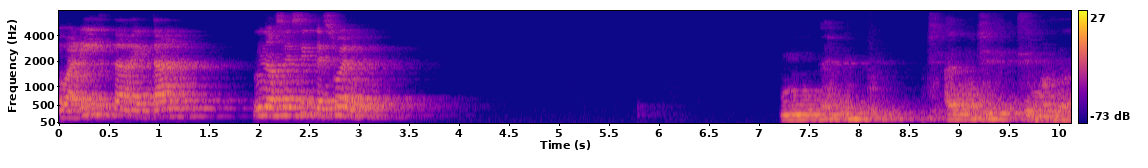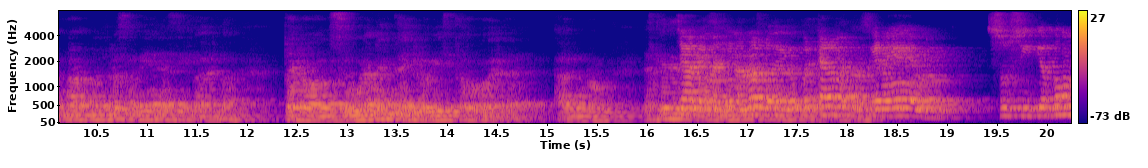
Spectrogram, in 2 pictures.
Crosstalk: present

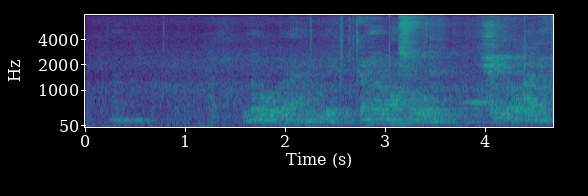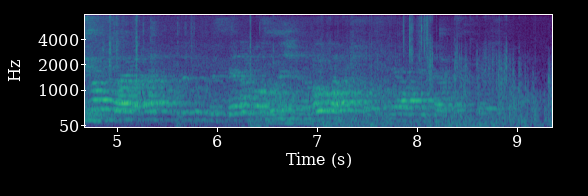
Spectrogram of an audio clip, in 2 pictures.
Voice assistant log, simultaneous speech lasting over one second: none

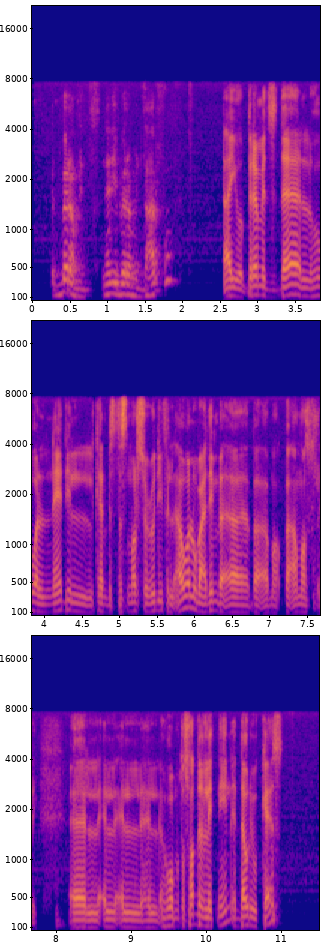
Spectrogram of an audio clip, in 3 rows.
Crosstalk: none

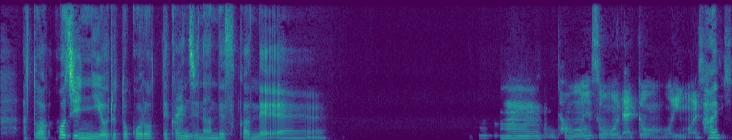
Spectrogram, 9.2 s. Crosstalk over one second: none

